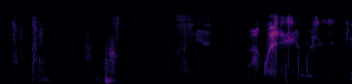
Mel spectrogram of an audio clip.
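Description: Faint, whispered speech in short scattered fragments, a little louder about three seconds in.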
